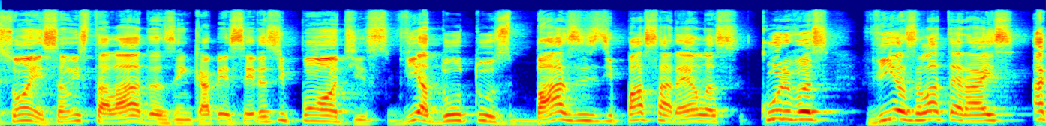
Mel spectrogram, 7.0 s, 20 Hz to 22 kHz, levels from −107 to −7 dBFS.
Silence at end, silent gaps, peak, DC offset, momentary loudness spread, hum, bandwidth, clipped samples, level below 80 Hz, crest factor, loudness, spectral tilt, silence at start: 0 s; none; -6 dBFS; under 0.1%; 6 LU; none; 16 kHz; under 0.1%; -76 dBFS; 18 dB; -22 LUFS; -1 dB/octave; 0 s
